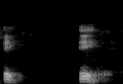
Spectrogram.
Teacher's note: A is short, A is unrounded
